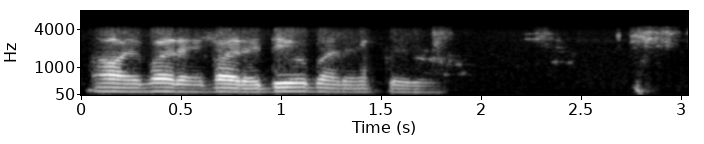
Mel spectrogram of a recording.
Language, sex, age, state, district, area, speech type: Goan Konkani, male, 18-30, Goa, Salcete, urban, conversation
